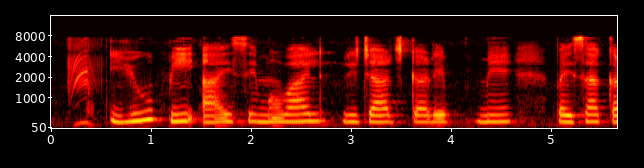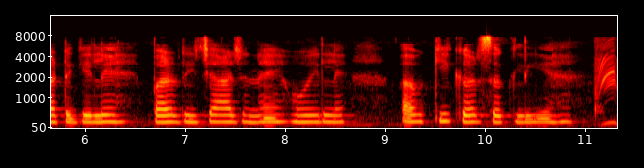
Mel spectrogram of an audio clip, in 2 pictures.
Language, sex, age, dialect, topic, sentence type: Magahi, female, 31-35, Southern, banking, question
